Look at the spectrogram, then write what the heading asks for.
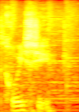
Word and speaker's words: Koishi: How else do you pronounce Koishi?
